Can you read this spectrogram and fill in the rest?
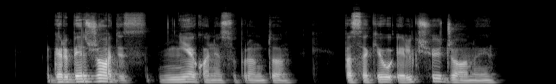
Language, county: Lithuanian, Alytus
